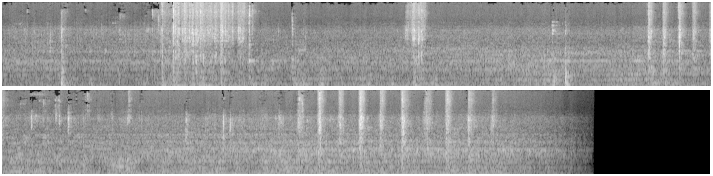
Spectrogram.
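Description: Blanched tomatoes and their hot cooking water poured from a stainless steel pot into a plastic colander in a steel sink, the liquid splashing for about a second. Then the colander is handled and shaken over the sink in a run of light clicks and taps, over a steady low hum; all sound cuts off near the end.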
